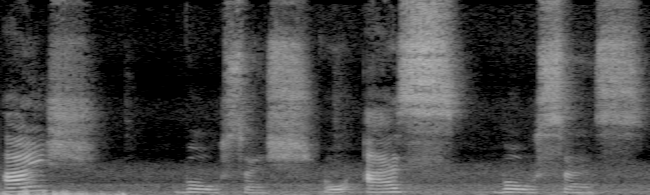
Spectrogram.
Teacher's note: se falando rápido, esse S do bolsas some. As bolsas, quando se fala muito rápido, é bastante comum essa ausência. · Você vai observar que é plural pelo contexto ou pelo artigo que tem, aparece a pronúncia no artigo do S, mas não aparece no substantivo. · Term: apagamento da letra S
